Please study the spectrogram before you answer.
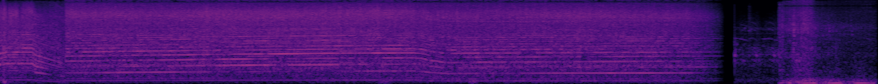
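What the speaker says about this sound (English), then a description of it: "one of the highest pitched sounding cars in the game. Unique, and this thing just screams" A high-pitched, screaming car engine in the video game GTA Online holds a steady, loud whine with stepped pitch shifts, then cuts off abruptly near the end before a short burst of different noise.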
